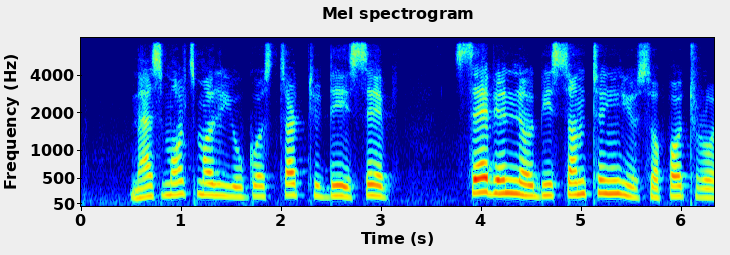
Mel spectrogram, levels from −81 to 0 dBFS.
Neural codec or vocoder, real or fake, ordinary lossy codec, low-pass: codec, 16 kHz in and 24 kHz out, 0.6 kbps, FocalCodec, streaming, 2048 codes; fake; none; 7.2 kHz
